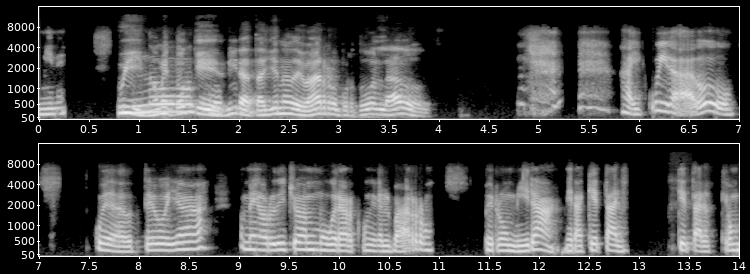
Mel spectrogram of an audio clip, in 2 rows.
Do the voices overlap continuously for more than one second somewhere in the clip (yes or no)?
yes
